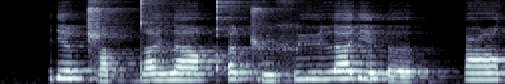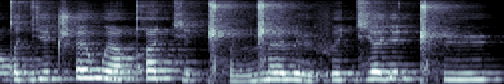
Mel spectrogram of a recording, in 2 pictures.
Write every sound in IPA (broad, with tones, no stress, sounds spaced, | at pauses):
ɾʲ a˦ ɖ͡ʐ ɪ˨ tˤ d ɛ˧ l a˧ qʼ ɪ˦ ɖ͡ʐ y˨ ʂ y˦ l a˦ ɾʲ ɛ˨ ʔ ə˨ | ʕ a˧ tˤ ə˧ dʲ ɛ˦ t͡ʃʼ ɛ˦ w ɛ˨˦ qʼ ɪ˦˨ t͡ɕ ɪ˨˦ ǁʰ ə˨ ŋ͡ǁ ɛ˦ l y˨ f ɪ˧ d͡ʑ ɛ˦ ɾʲ a˦ ǁʰ y˦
